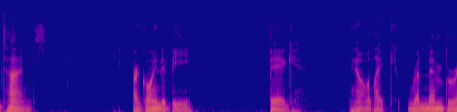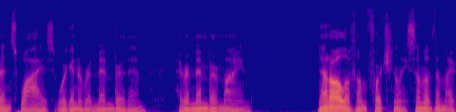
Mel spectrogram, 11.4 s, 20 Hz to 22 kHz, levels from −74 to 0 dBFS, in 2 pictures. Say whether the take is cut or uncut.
uncut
